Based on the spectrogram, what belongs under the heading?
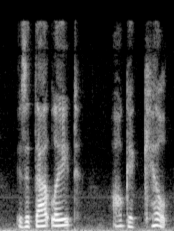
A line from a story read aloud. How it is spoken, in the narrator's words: Susie Callister whispered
